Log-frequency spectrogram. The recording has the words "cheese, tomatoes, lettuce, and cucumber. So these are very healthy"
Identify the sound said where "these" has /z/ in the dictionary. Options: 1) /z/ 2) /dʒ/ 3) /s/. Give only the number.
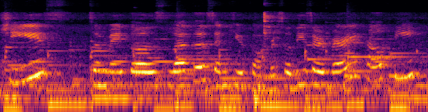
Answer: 1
